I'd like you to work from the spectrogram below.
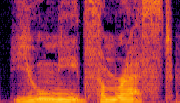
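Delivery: deep, slow man's voice; low insistent voice. A narrator's reading. Atticus insisting.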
